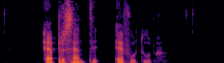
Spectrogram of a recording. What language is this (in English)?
Galician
